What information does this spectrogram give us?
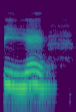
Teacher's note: primero tengo una vocal que es más cerradita que mi boca se cierra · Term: diptongos crecientes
